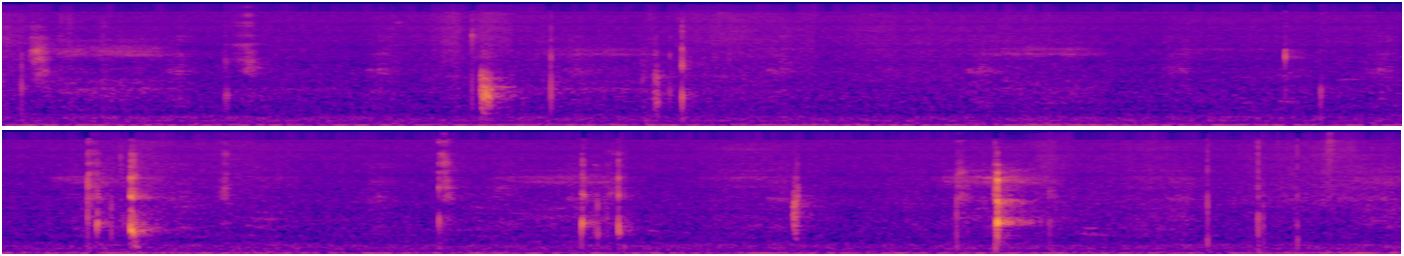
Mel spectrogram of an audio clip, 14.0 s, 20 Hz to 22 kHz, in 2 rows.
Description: 10 day old twin baby boys have synchronised hiccups, sounds like tennis!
